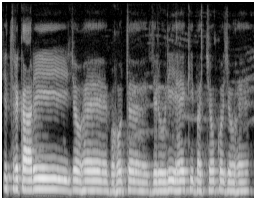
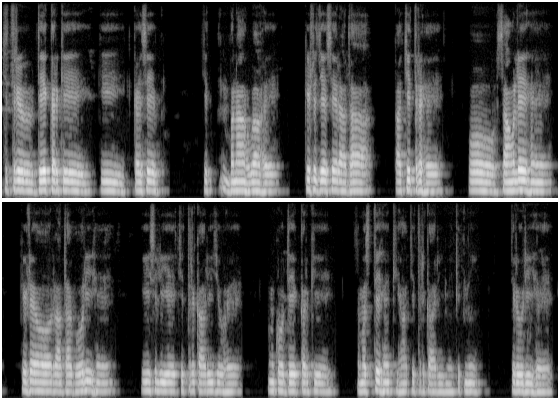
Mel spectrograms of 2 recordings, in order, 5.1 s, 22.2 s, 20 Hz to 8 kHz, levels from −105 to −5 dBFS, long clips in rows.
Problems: none marked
